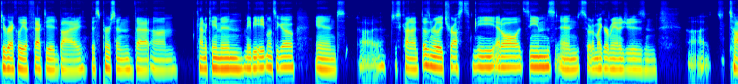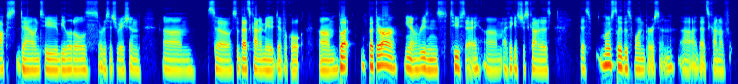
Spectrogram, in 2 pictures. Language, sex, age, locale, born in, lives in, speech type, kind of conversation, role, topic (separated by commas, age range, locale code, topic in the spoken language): English, male, 30-34, en-US, United States, United States, conversation, advice, user, How can I tell if quitting my job for more freedom is a realistic option for me?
